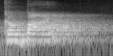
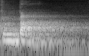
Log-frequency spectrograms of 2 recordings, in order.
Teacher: O becomes and turns into shva, reduced to shva.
